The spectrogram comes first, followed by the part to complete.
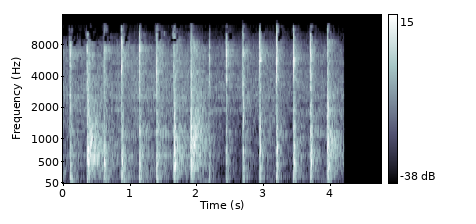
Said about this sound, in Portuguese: O pedreiro começou a dar martelada no vizinho aí, seja de vocês, seja aqui.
